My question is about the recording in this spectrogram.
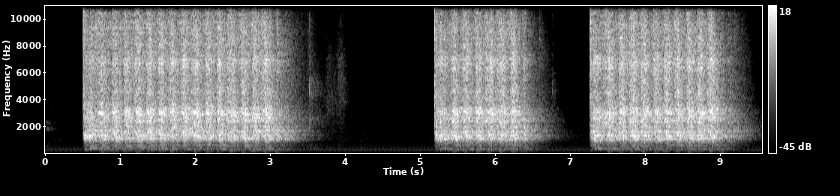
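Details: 1977 Yamaha XS750 unused 30 years, with rebuilt carbs, velocity stacks, fresh oil, plugs and resistors, fed from an auxiliary fuel tank: three starts, each catching fast into an even busy beat before fading; the old engine fires readily after long storage.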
